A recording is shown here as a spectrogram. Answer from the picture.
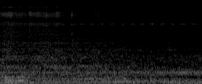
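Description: Faint steady low hum with a soft hiss: room tone, with no distinct event.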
